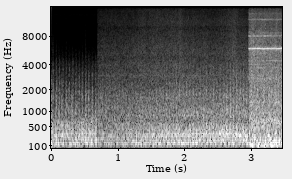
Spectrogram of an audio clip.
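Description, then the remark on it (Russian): A low-flying attack helicopter approaching a ship at the 3 o'clock position, its rotor chop a steady, rhythmic thudding under a loud, continuous rush of engine and wind noise, with no voices. “Штурмовой вертолет на низкой высоте.”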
